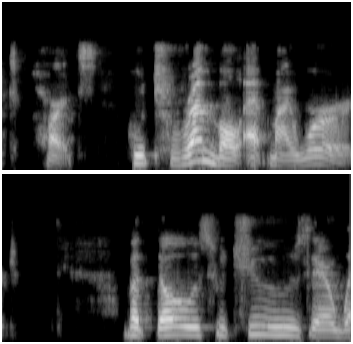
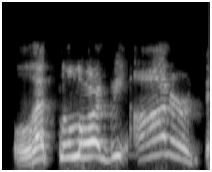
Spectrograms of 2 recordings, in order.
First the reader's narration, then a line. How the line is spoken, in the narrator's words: they scoff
